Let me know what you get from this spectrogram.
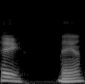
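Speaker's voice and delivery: casual, laid-back, nonchalant and offhand. Retelling how the YouTuber greeted the developer: imitating a nonchalant greeting.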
